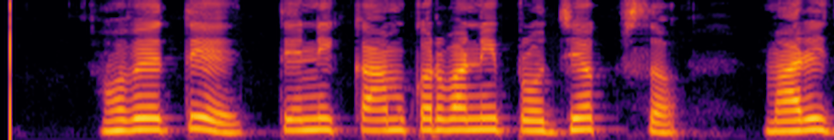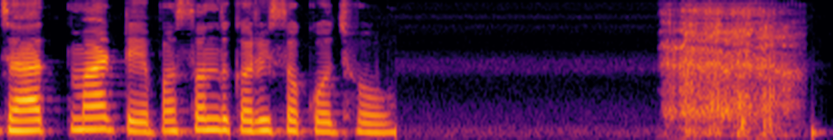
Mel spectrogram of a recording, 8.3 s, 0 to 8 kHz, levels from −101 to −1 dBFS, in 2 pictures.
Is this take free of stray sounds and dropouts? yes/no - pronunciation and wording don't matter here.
no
